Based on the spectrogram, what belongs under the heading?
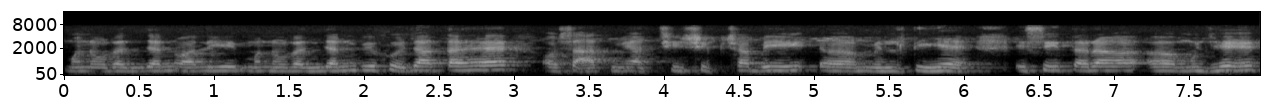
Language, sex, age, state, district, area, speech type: Hindi, female, 60+, Madhya Pradesh, Jabalpur, urban, spontaneous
